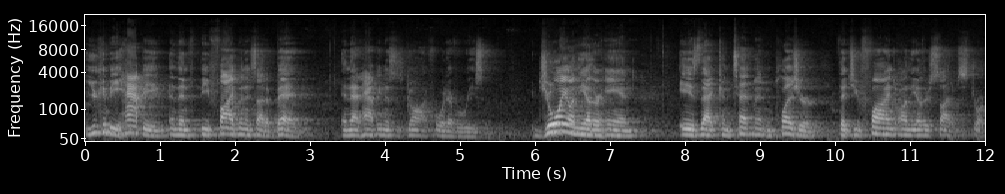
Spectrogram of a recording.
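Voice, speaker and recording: A man with an American accent talks at a fairly high pitch, his loudness swinging widely. Audible room echo and noticeable background noise are present. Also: ordinary pitch variation, moderate pace. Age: 60s. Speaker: school head and pastor. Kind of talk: interview Q&A at a school assembly. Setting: stage with audience.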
